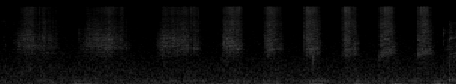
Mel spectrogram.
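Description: Karve aluminium safety razor scraping through lathered stubble on an across-the-grain pass: about ten faint, short strokes, coming quicker and shorter in the second half.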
